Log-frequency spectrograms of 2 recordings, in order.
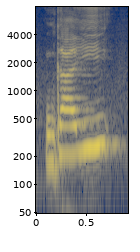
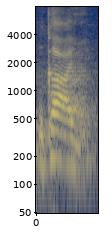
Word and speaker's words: Nkayi: Nkayi, que vous le trouverez là-dedans, les explications sont dans les livres. C'est la prononciation Kamba, mais reprise en français par Kayi, puisque ce sont eux qui ont rédigé.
